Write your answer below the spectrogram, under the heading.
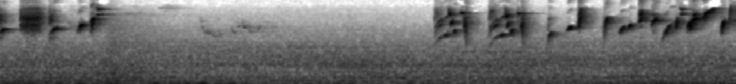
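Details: Goldfinch song in two parts: a brief twittering phrase, a quiet gap of about two seconds, then a rapid stream of high liquid chirps, trills and tinkling notes.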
